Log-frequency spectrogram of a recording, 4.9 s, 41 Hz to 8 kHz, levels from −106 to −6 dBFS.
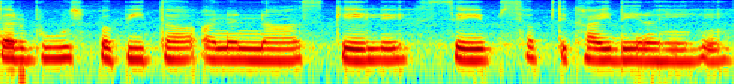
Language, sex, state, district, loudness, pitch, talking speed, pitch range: Hindi, female, Uttar Pradesh, Gorakhpur, -15 LUFS, 195 Hz, 120 wpm, 190-200 Hz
